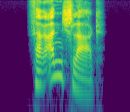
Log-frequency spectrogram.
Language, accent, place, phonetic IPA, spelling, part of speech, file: German, Germany, Berlin, [fɛɐ̯ˈʔanʃlaːk], veranschlag, verb, De-veranschlag.ogg
- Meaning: 1. singular imperative of veranschlagen 2. first-person singular present of veranschlagen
